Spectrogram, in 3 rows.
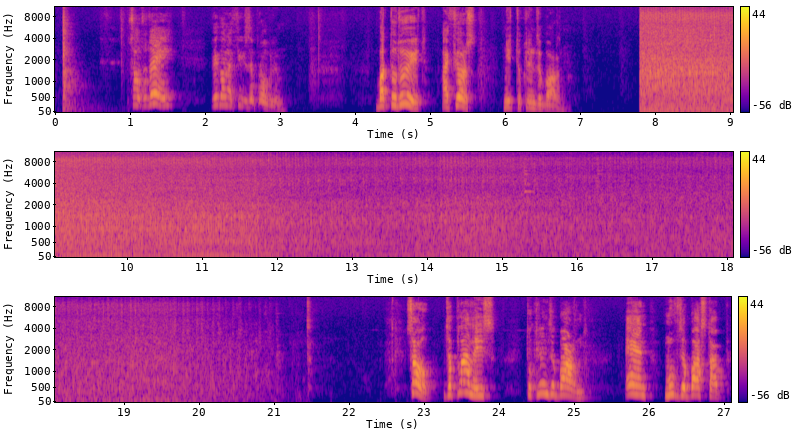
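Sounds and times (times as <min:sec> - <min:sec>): tractor engine driving past: 0:07.8 - 0:21.5.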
